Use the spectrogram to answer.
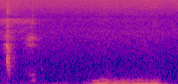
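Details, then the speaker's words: A pet dog resting on the floor nearby gives a single quiet, low-pitched rumbling breath after a faint click: a soft snore. "you hear that quiet little snore? That's Molly down there."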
